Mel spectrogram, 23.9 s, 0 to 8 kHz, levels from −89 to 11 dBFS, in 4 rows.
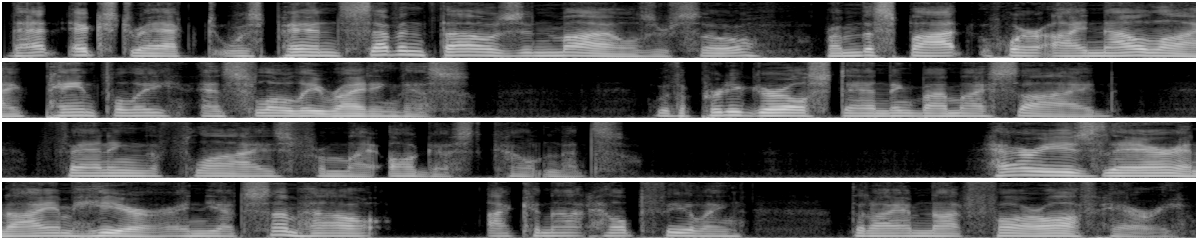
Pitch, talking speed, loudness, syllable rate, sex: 135 Hz, 145 wpm, -18 LUFS, 4.4 syllables/s, male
